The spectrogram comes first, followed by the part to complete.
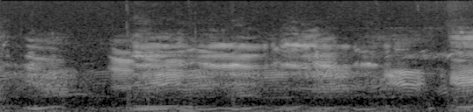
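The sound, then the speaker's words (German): Hundreds to thousands of wildebeest on a great migration at sunrise, calling continuously, many overlapping low grunting moos and nasal honks blending into a dense, steady chorus, heard from a hill, with no one speaking. “Wir kurven quer durchs Gelände, bis wir auf einem Hügel die ersten Gnus sehen und hören.”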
